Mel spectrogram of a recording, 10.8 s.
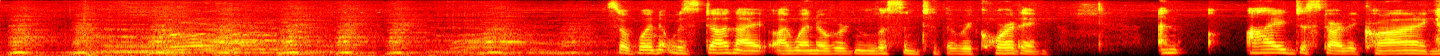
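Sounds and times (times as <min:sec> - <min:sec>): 
chorus of big cats chuffing and moaning: 0:00.0 - 0:05.2
speech: 0:04.6 - 0:08.0, 0:08.7 - 0:10.7.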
